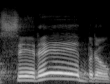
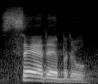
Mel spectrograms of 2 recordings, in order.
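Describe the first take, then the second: First: The stress is on the second syllable. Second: The stress is on the first syllable. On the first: This is the Spanish pronunciation. "No espanhol, cerebro, qual é a tônica? Re" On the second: This is the Portuguese pronunciation. "No português ... Cérebro. A tônica é Sé"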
